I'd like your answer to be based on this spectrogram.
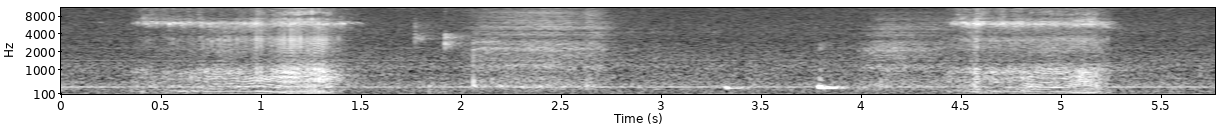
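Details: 3-month-old puppy asleep after a long day playing at the beach: soft, regular snoring, two rattly breaths about four seconds apart, over a steady background hum.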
